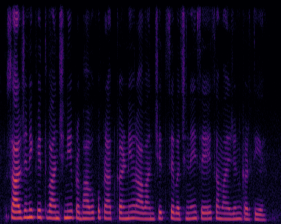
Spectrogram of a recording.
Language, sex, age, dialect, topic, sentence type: Hindi, female, 18-24, Marwari Dhudhari, banking, statement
